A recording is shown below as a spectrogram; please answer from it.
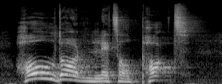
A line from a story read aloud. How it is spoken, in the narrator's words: the builder cried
